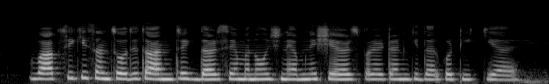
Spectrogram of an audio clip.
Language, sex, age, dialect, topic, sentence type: Hindi, female, 18-24, Hindustani Malvi Khadi Boli, banking, statement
